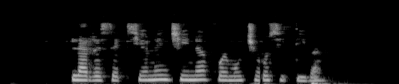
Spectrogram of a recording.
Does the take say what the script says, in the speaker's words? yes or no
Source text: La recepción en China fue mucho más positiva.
no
